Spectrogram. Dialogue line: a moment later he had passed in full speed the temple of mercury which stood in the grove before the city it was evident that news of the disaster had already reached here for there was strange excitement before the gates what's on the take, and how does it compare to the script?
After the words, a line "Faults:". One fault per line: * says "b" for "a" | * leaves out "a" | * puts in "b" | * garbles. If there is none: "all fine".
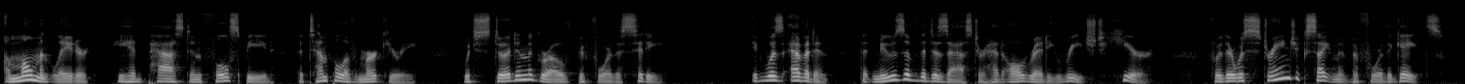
a moment later he had passed in full speed the temple of mercury which stood in the grove before the city it was evident that news of the disaster had already reached here for there was strange excitement before the gates
Faults:
all fine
